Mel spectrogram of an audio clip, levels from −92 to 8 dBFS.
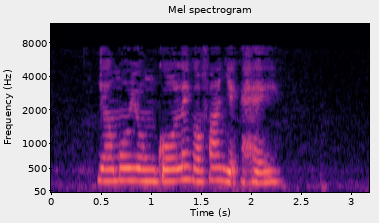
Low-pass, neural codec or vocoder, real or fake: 7.2 kHz; none; real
